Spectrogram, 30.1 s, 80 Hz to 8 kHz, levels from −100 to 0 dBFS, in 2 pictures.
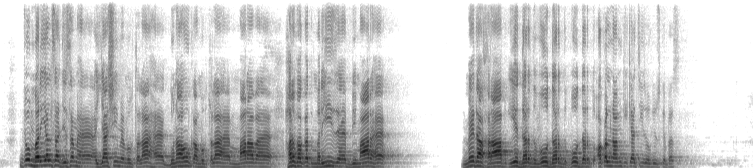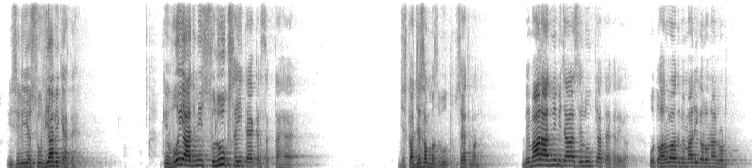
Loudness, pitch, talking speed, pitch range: -21 LUFS, 175 Hz, 155 wpm, 155-195 Hz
